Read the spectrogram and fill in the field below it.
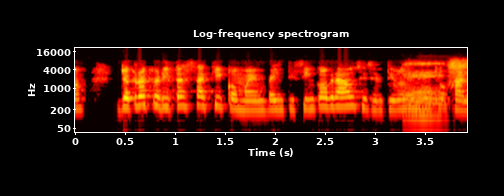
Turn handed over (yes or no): yes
